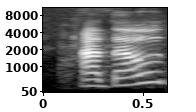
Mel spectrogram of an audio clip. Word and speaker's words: ataúd: Ataúd es una palabra que tiene la fuerza de pronunciación en la última sílaba.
